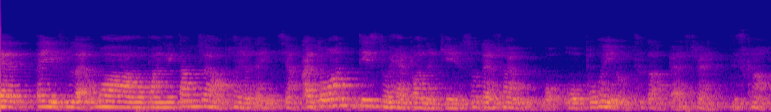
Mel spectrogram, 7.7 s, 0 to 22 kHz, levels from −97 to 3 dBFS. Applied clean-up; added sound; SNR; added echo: none; none; none; reverberation time 0.9 s.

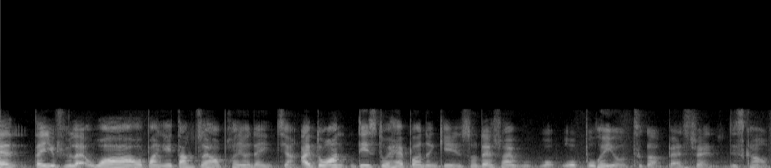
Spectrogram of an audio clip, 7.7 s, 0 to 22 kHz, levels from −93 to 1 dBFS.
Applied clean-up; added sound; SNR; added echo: none; none; none; none.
